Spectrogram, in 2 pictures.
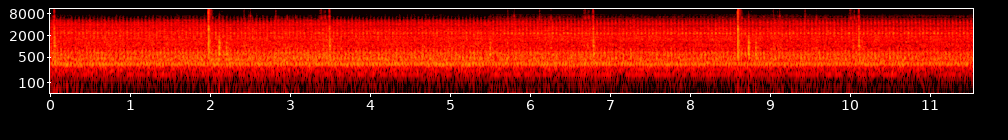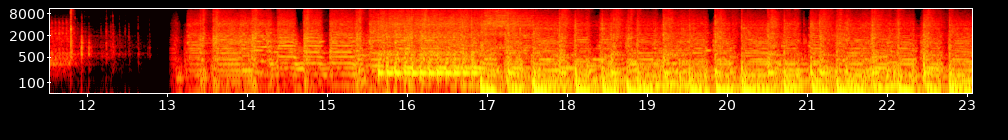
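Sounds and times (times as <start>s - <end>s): mechanical whirring hum: 0.0s - 12.5s
sharp clicks: 1.9s - 3.6s, 8.5s - 10.2s, 11.7s - 12.8s.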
